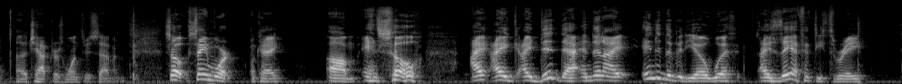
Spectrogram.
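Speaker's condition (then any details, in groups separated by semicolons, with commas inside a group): No condition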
